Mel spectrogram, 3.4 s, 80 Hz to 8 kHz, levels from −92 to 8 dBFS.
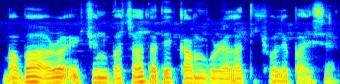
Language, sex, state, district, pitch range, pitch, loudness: Nagamese, male, Nagaland, Kohima, 110-125 Hz, 115 Hz, -19 LUFS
